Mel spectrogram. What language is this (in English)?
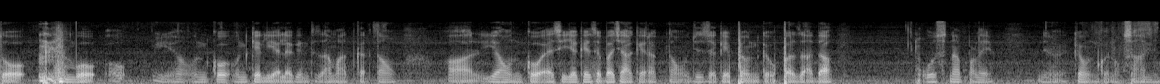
Urdu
